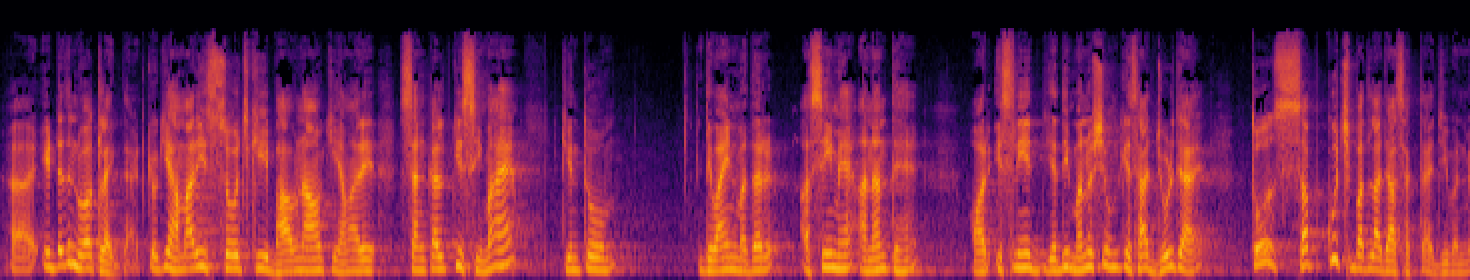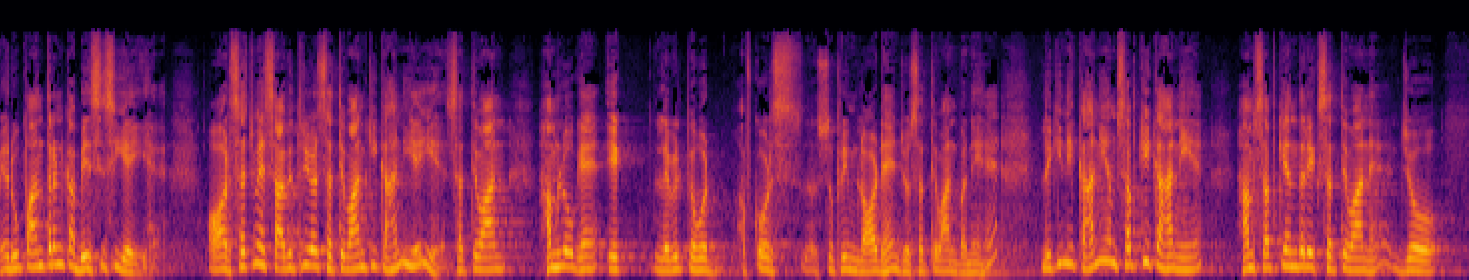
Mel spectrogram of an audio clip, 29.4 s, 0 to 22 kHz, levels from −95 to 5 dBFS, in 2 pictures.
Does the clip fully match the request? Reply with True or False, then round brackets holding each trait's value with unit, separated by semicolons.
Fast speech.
False (175 wpm)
